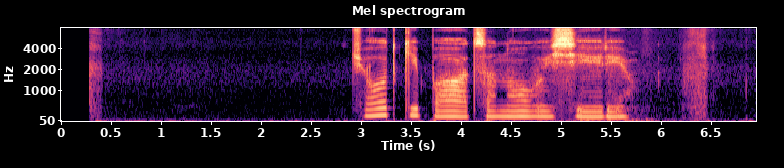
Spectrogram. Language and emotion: Russian, sad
